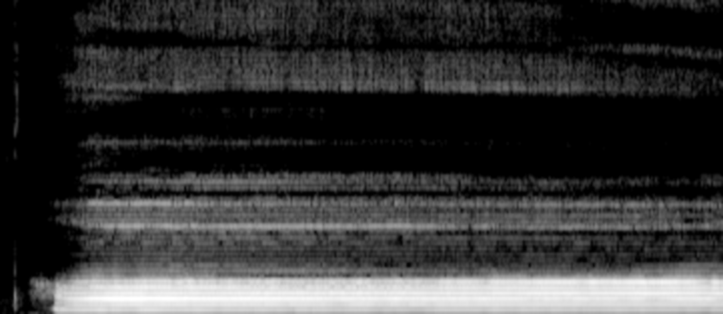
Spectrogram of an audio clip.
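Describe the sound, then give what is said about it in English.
A single voice chants one long om to close a yoga practice. It is a steady, sustained, resonant hum held evenly for several seconds without a break. “Let's seal our practice today with a single om. First, take a full breath in through your nose. Sigh the breath out. Inhale to chant.”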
